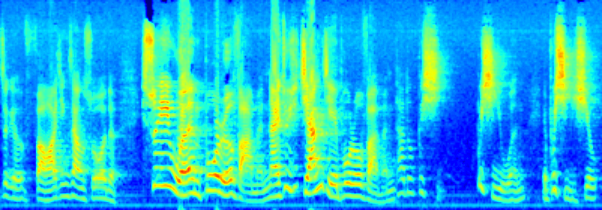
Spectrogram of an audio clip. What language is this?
Chinese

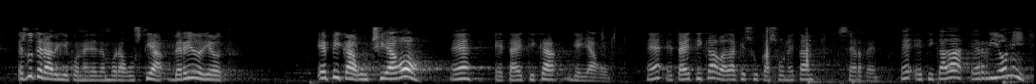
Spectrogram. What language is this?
Basque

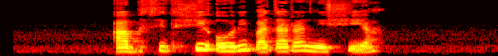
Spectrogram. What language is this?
Georgian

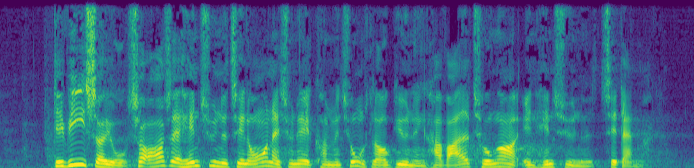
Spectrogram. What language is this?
Danish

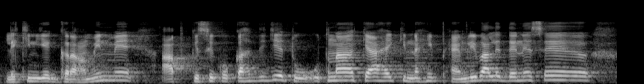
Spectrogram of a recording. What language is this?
Hindi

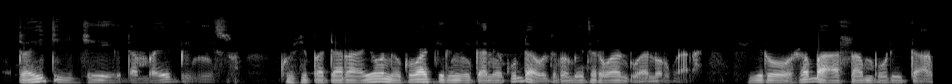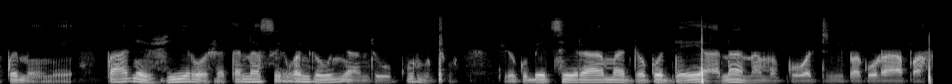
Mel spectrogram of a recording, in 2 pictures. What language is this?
Ndau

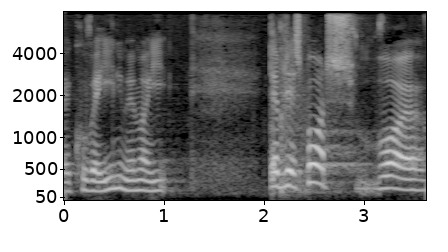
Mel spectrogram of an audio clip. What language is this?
Danish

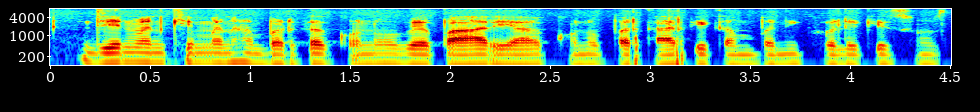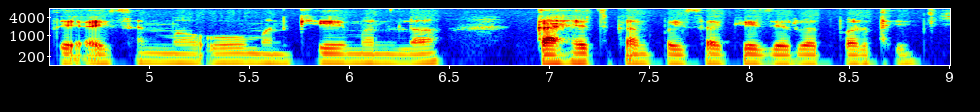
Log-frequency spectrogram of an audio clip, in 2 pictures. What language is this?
Chhattisgarhi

